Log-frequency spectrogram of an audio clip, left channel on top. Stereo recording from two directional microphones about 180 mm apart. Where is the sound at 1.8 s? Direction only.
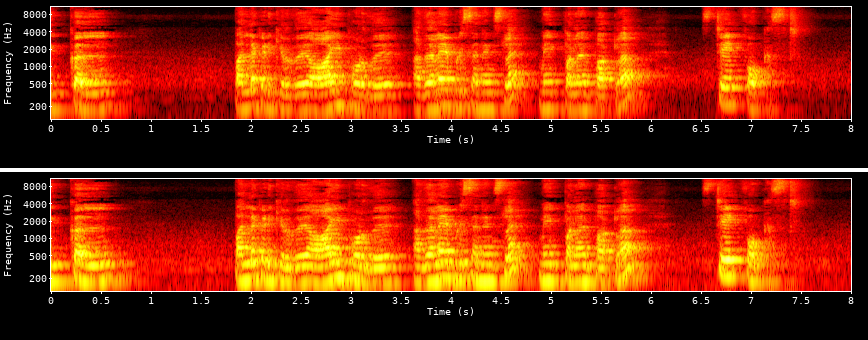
20° left (ahead or behind).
